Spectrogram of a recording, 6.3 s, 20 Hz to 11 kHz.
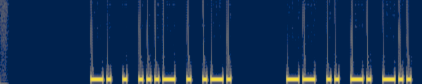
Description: Morse code, heard as a keyed tone, about 20 wpm, 700 Hz. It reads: NEVER MIND
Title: 2x Word-Spacing - Sentences from Top 500 Words - 20wpm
